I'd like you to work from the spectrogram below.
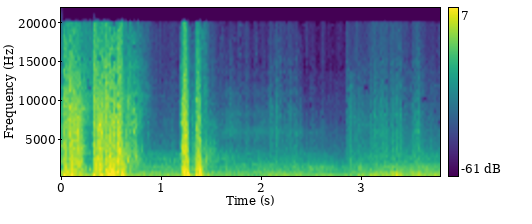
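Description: Gunfire in the Warhammer 40,000 Battlesector game: two sharp loud bursts of rapid shots, the first lasting about half a second and the second briefer, then a low rumbling battle ambience.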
